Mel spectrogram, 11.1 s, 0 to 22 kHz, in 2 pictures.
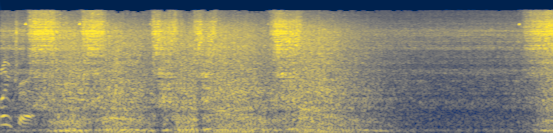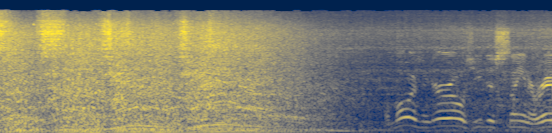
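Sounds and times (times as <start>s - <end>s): car engine revving: 0.0s - 9.6s.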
